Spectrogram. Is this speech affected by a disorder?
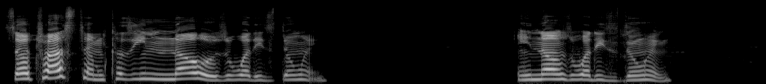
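Yes: cerebral palsy.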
